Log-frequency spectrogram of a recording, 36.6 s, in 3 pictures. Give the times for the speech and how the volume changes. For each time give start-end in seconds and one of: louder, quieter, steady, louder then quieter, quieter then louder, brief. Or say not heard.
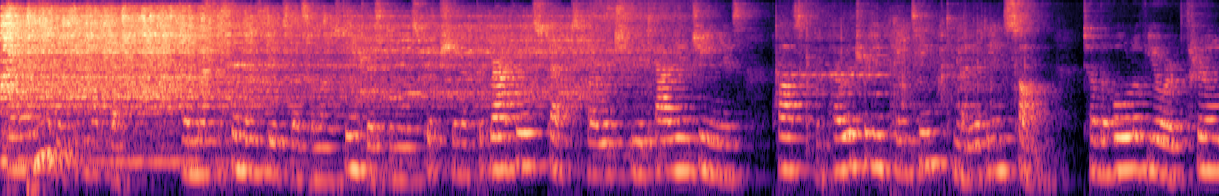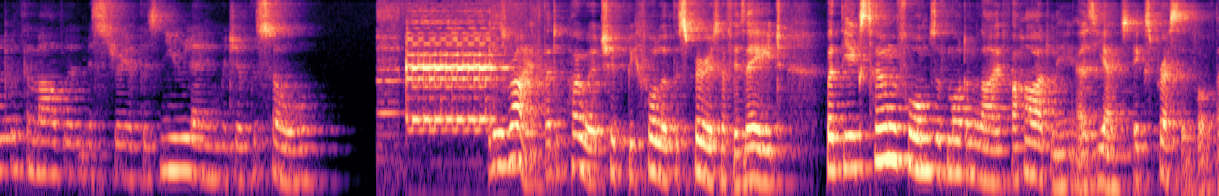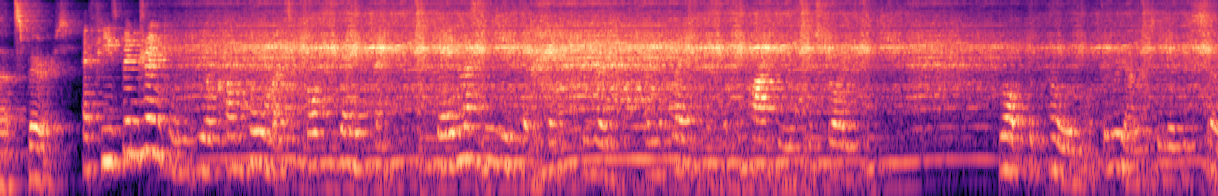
0.0-15.3 steady
17.1-33.2 quieter
34.4-36.5 brief.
